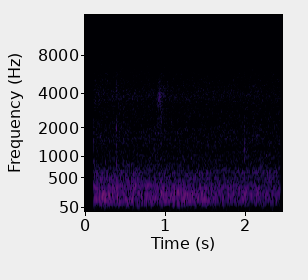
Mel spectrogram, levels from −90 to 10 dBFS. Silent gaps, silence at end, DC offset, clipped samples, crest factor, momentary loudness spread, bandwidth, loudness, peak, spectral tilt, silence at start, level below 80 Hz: none; 0 s; under 0.1%; under 0.1%; 16 dB; 3 LU; 7.2 kHz; -65 LUFS; -50 dBFS; -4.5 dB/octave; 0.1 s; -86 dBFS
